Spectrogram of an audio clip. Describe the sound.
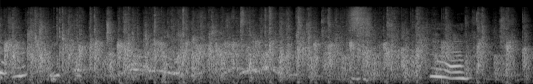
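Sustained audience applause, a dense steady wash of many hands clapping at full volume for about five seconds, with a few voices and whoops rising briefly above it.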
